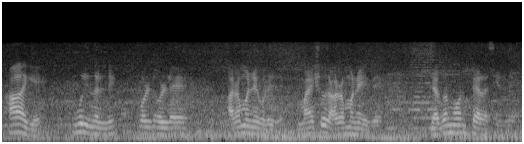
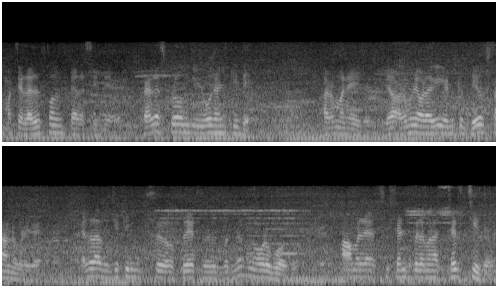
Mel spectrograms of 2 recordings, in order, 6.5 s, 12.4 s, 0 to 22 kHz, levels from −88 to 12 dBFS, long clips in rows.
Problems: background sounds at intervals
